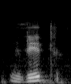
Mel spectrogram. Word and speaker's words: with: और हो गया हमारा विद विद को आप विफ बोलोगे विफ क्योंकि बोलने का तरीका होता है अगर आपने इंडिया से बाहर कभी जाना तो विद मत बोलना कसम वो विफ बोलते हैं विफ आंत्राव खुशबू तो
